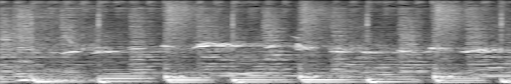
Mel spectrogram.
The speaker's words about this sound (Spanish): Silbar es solo aire, costillas al viento. Si sabes silbar, tú silbarás conmigo.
